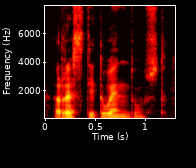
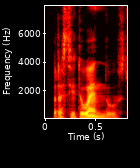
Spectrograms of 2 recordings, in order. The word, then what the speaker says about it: restituendus: saw previously super good also listen to the syllable length in the first syllable of restituen the way this actor says it it's really good oh no that's what italians do so well when they have closed syllables they give them extra length so it's restituendust instead of residuendust or something actor does it sounds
